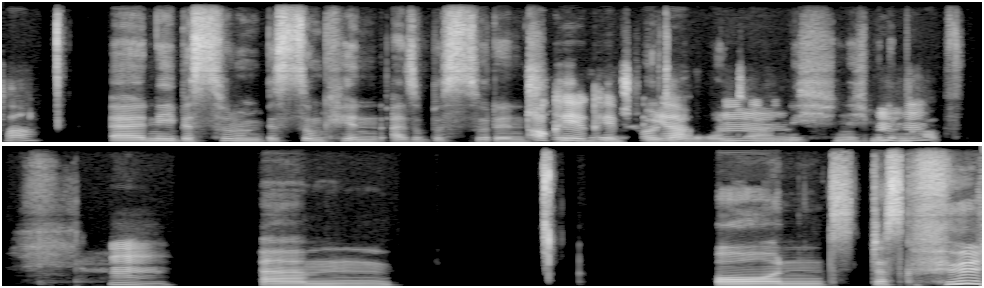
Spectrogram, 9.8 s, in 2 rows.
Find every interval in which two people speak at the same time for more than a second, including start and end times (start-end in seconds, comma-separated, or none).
2.7-4.7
